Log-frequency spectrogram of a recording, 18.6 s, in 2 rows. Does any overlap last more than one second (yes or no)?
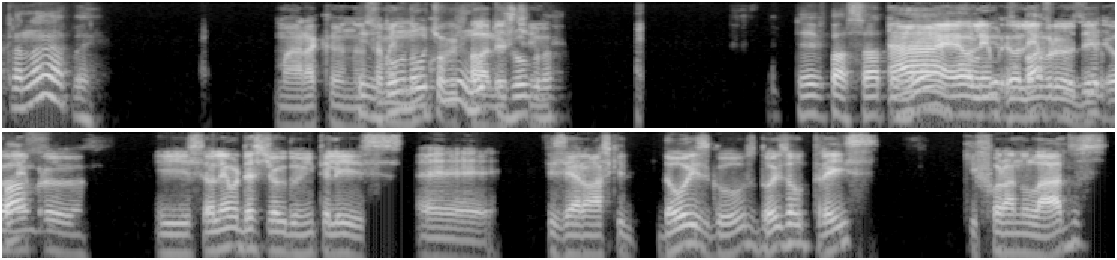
yes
